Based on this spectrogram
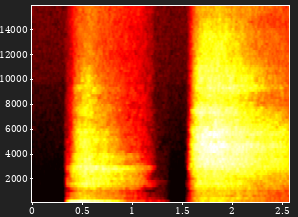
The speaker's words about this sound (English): There's that shivering breath again.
